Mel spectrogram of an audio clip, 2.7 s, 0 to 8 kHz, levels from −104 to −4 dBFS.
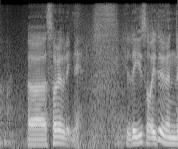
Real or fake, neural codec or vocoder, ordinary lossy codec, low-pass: fake; codec, 16 kHz, 0.5 kbps, X-Codec, HuBERT features, trained on LibriSpeech; none; 7.2 kHz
